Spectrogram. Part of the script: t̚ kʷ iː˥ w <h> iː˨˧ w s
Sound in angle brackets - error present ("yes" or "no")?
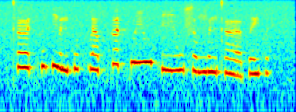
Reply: no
